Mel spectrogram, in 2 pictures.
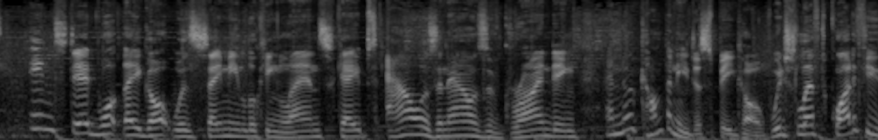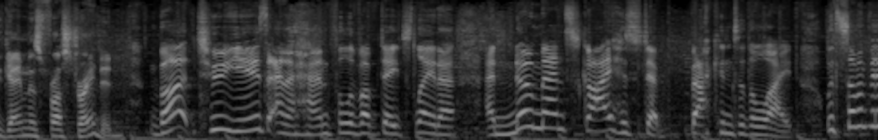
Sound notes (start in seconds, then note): none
